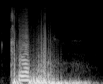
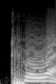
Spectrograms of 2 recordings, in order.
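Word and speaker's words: trough: 마루 마루 총충 마루 팔떡 마루라 그러고 그다음에요 아랫 부분을 트로프 트로우가 아니야. 이 GH가 F발음이에요. 트로프.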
